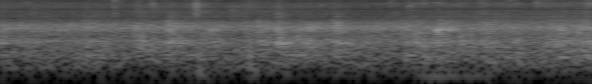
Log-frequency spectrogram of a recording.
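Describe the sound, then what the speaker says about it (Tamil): Heavy rain falls on a jackfruit tree, a dense, even patter with scattered louder drops and no voices. "நல்ல மழையான நல்ல மழை"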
